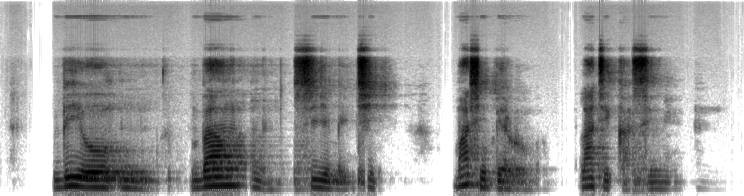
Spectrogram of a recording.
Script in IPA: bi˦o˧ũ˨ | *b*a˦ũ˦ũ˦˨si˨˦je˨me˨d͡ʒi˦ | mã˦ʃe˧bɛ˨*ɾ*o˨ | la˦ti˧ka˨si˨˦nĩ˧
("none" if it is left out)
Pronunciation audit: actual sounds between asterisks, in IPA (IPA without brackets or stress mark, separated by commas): b, ɾ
